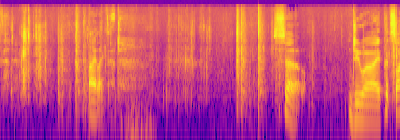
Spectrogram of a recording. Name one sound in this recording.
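A plastic parts box rattles in hand.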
